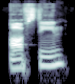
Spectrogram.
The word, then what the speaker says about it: Offstein: Offstein, correct?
